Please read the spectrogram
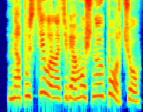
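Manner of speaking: raving madman; shrieked curse; screaming. A narrator's reading. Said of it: "заорала сумасшедшая баба". (yell it like a raving witch)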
